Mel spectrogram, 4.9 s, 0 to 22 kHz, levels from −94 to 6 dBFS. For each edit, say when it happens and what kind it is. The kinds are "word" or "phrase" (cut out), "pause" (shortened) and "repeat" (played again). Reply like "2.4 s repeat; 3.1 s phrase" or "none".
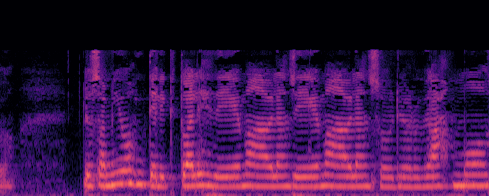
1.4 s word; 2.9 s repeat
